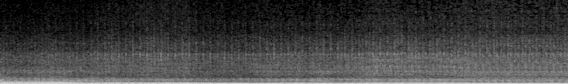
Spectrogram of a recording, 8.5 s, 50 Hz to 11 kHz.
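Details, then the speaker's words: Big-cam GM 5.3 V8 in a truck, first start after swap, warm: lumpy uneven idle with low pulse about three per second, only four cylinders firing because the DOD (cylinder deactivation) valley connector was unplugged; to be plugged back in. "Yeah, it's only running at 4. So we're gonna plug that back in, see if we can get to fire on all 8."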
